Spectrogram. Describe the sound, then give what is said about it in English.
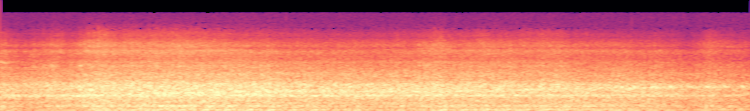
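A very large locomotive, painted green and white with the legend Northwestern on its side and called City of Ceylon, rumbles steadily as it comes into a station, a continuous loud roar of wheels and engine that swells slightly and then eases toward the end, with no voices. “This locomotive that's coming in now is a very large one.”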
